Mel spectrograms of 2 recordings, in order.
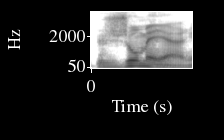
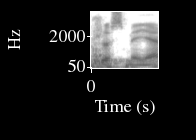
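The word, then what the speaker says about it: Josmeyer: Donc, ça se prononce Jomeyer et non Jos Meyer.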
